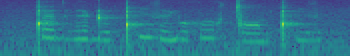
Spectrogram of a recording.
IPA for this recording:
ǃɛ˦dʱɪː˧ ɖø˨˦ ǃʰi˦zɪ˨˦jʊ˧xʊː˦x ǀɔː˨mǃʰi˧z

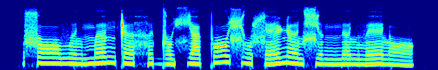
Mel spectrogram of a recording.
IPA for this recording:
sɔβəl mɜŋʈɜ hədɔça t̪ɔɕo ɬɛɳɜl ɕɜŋnɜlβɛlɔ

